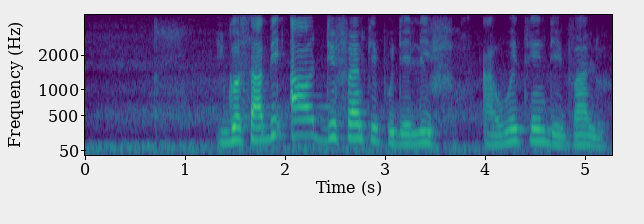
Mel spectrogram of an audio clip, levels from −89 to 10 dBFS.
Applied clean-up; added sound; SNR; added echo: none; Aircraft; 20 dB; none.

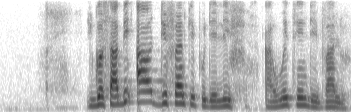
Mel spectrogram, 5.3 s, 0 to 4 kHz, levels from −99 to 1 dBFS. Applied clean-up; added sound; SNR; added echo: none; none; none; none.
